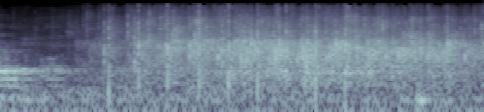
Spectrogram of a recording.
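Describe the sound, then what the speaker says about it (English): Audience applause at a residents council meeting, a dense, steady wash of clapping from a roomful of people that builds after a quieter first second and holds at full strength. "I think they all deserve a special round of applause."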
